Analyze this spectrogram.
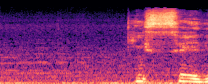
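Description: A brush dabs and strokes softly on a canvas.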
